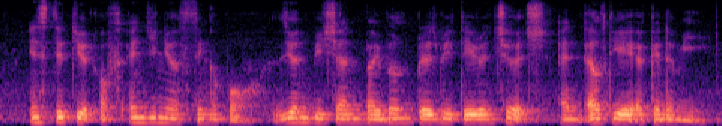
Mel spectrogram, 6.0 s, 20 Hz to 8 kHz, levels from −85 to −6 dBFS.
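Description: Nothing in the recording stood out as a technical problem on listening.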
